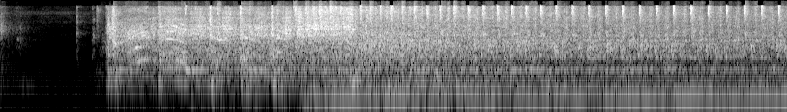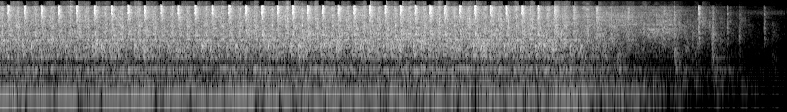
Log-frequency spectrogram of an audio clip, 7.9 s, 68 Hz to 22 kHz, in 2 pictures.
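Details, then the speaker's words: Volvo 240 with a steady, slightly lumpy idle and no mechanical knocking, shaking from tired, worn engine mounts that are on the repair list alongside struts, timing belt and oil leaks. "i'll uh turn the engine on so you can see just how bad those motor mounts are too because they're on my list"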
